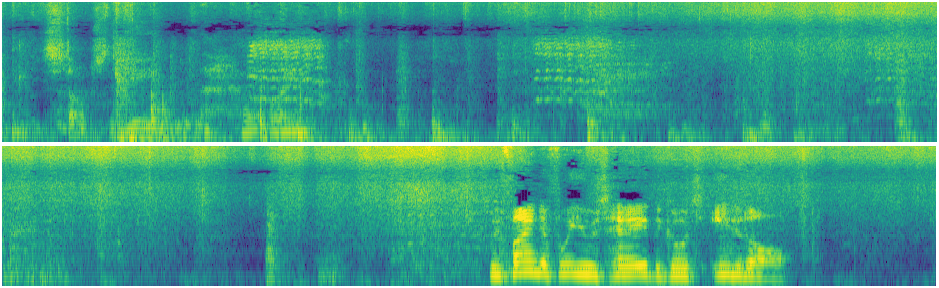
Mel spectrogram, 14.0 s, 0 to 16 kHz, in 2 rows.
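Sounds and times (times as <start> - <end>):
goat bleating: 1.6 - 2.6, 3.9 - 4.9, 6.4 - 7.0
straw rustling: 4.0 - 14.0.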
